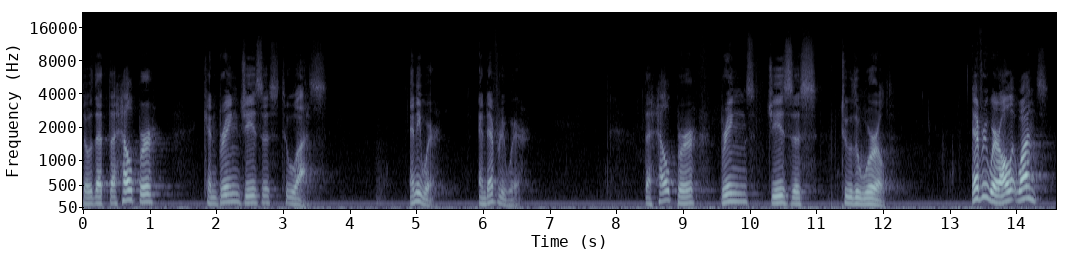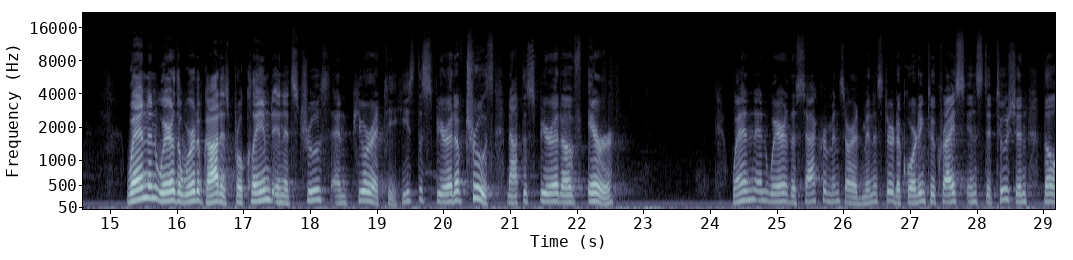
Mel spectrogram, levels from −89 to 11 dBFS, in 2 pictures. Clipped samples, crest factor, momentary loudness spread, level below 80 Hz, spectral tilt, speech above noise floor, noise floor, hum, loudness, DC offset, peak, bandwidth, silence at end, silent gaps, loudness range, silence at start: under 0.1%; 22 dB; 18 LU; -48 dBFS; -7.5 dB/octave; 25 dB; -48 dBFS; none; -24 LUFS; under 0.1%; -2 dBFS; 11.5 kHz; 0 s; none; 16 LU; 0 s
